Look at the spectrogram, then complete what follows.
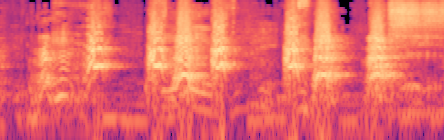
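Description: Dogs barking loudly and repeatedly in quick bursts of short barks, reacting to unfamiliar new streaming icicle lights.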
